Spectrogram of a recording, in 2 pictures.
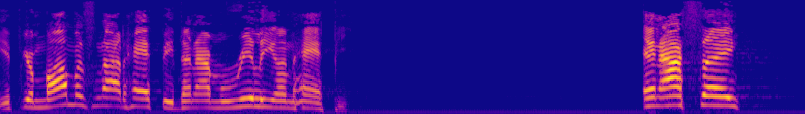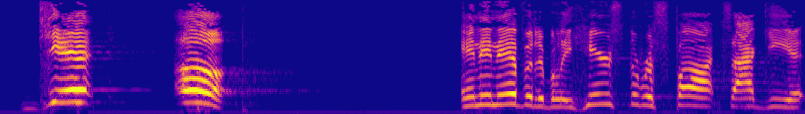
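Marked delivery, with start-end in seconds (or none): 6.3-7.9 put-on unfriendly tone, very loud and high. A parent acts out what they say to a child, in a not-so-nice voice. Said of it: "in a not so nice voice".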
